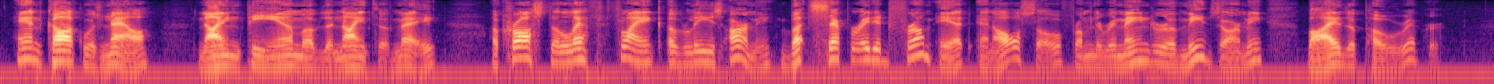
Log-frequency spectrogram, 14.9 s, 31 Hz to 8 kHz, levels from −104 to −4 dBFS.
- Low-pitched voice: Yes, low, 115 Hz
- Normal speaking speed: No, slow, 130 wpm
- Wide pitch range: Yes, wide, 7.2 semitones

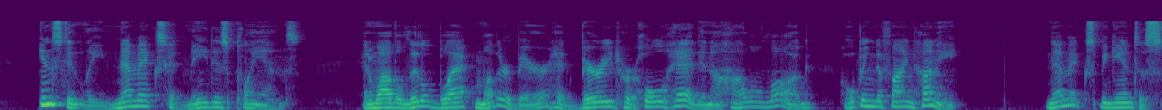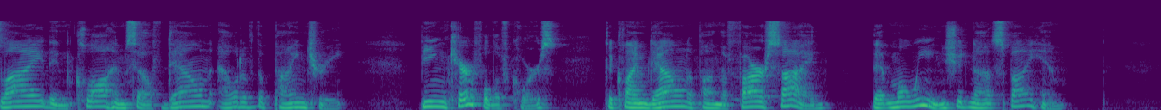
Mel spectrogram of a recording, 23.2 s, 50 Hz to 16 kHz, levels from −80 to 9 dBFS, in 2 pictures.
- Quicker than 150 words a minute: No, average, 145 wpm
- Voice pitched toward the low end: No, medium, 145 Hz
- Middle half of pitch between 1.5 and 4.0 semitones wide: No, average, 4.9 semitones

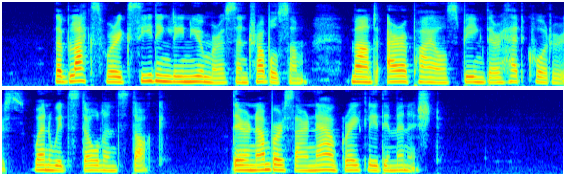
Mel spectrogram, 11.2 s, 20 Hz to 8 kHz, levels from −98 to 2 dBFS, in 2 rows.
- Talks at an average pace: No, slow, 130 wpm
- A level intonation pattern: Yes, narrow, 2.1 semitones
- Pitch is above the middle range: No, medium, 175 Hz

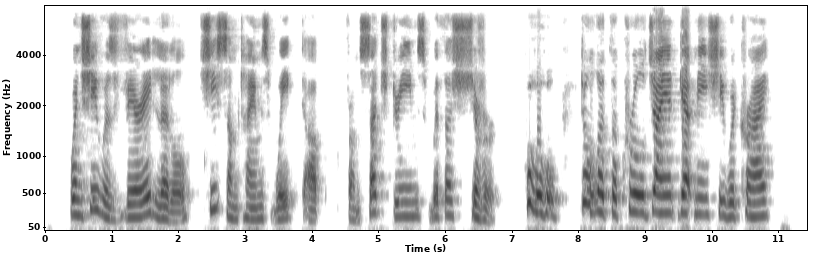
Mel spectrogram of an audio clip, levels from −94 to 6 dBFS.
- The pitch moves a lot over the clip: No, average, 4.5 semitones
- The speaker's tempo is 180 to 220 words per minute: No, slow, 135 wpm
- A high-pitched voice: Yes, high, 215 Hz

